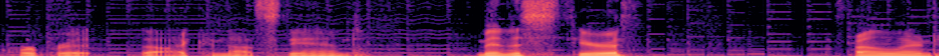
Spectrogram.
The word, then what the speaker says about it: Minas Tirith: Minas Tirith.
